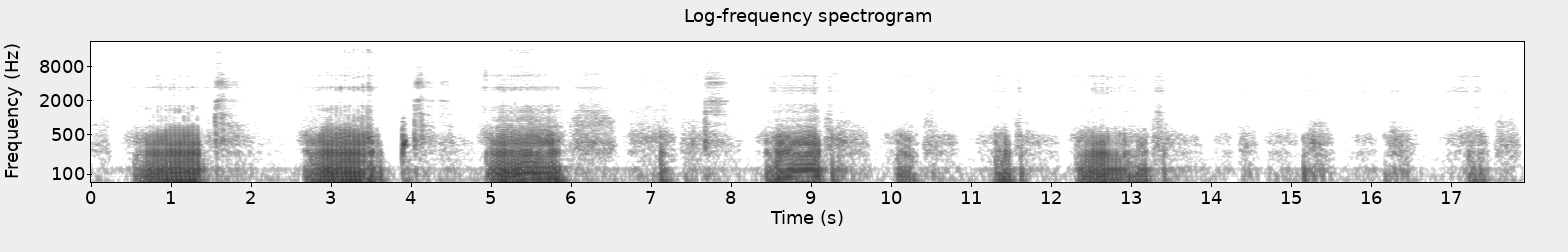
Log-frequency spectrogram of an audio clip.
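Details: Labrador Retriever named Ppippi, a large dog, snoring indoors: deep, low rumbling snores in long swells roughly every two to three seconds, each fading into quieter breathy wheezes between, with no other clear sounds.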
